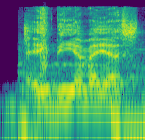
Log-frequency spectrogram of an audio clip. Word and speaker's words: Abmas: ABMAS, the B is silent.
